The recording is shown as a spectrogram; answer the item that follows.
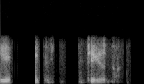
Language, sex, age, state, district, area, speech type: Hindi, male, 30-45, Madhya Pradesh, Ujjain, rural, conversation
